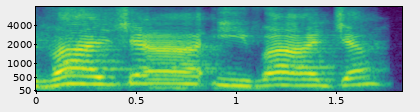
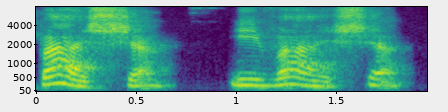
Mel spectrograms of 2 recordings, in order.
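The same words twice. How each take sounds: First: Vaya y vaya said slowly with a plain y sound, baya; y pronunciation. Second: Vaya y vaya said slowly as basha with sh; Argentine-style vaya y vaya with sh sound; sh pronunciation. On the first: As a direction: standard Venezuelan y in vaya y vaya, slow. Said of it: "con Y". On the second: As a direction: Rioplatense sh in vaya y vaya, slow. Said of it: "con el sh". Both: Shown as a demonstration.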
